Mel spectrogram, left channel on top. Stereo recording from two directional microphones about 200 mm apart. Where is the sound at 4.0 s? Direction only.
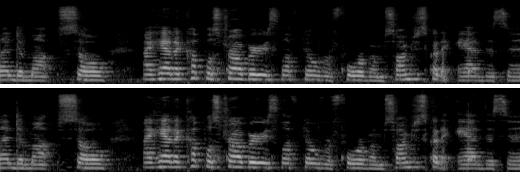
25° left (ahead or behind).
